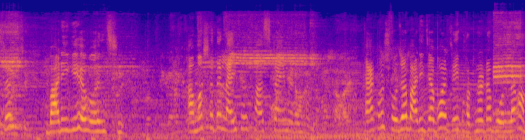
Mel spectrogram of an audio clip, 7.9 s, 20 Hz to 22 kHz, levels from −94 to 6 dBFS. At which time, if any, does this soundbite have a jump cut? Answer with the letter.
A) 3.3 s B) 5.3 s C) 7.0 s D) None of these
B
